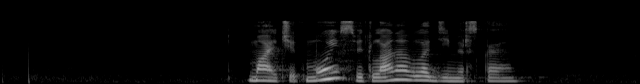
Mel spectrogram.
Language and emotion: Russian, neutral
